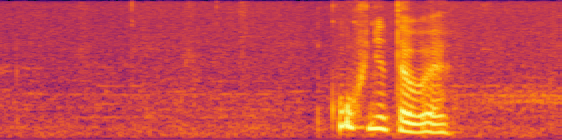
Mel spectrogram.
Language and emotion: Russian, neutral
